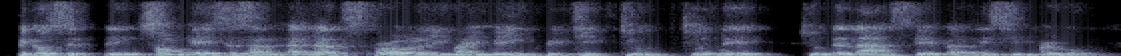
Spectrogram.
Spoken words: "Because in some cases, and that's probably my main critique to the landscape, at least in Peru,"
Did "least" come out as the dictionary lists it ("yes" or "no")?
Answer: no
